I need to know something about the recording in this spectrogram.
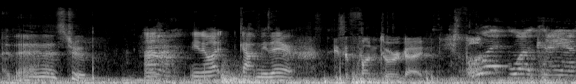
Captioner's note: whispering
